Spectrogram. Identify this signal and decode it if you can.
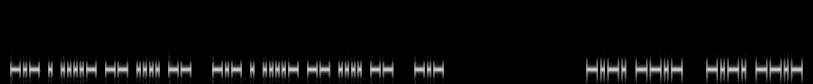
Morse code, heard as a keyed tone, about 34 wpm, 700 Hz. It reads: KE4MHM KE4MHM K CQ CQ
